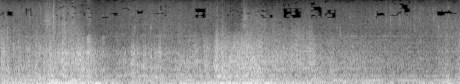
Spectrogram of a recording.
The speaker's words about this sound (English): All right, so obviously it's raining.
